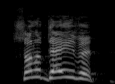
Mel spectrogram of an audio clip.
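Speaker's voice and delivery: very high, loud yell. Speaker retells the blind beggar calling to Jesus of Nazareth, retelling a yell. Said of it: "He starts yelling out".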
